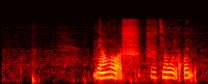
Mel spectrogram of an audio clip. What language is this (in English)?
Chinese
